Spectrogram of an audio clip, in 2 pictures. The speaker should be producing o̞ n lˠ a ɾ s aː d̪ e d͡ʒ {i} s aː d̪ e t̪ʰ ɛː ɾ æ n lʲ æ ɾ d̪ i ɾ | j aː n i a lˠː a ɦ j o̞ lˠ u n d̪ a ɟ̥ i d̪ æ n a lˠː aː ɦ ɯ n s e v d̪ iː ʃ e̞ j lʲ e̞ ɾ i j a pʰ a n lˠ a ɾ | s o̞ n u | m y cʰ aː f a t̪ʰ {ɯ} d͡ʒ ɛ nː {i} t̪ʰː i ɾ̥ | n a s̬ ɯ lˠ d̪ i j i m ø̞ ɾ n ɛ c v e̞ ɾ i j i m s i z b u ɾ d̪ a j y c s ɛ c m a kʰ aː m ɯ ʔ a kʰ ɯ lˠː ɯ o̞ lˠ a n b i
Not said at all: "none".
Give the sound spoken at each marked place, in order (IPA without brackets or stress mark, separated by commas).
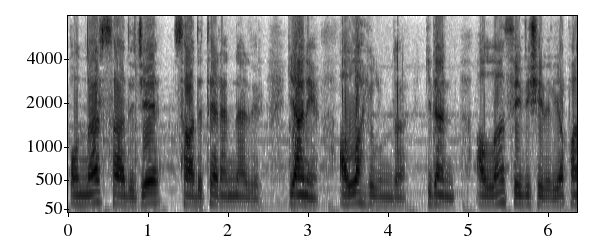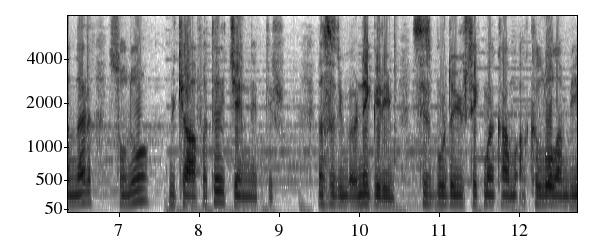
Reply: ɛ, ɯ, ɛ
